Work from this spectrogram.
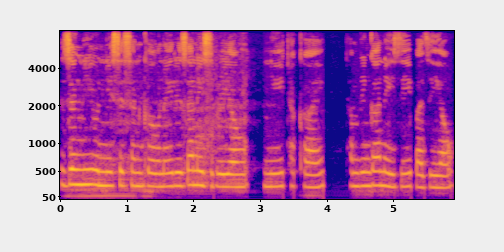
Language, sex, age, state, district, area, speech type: Bodo, female, 18-30, Assam, Kokrajhar, rural, read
